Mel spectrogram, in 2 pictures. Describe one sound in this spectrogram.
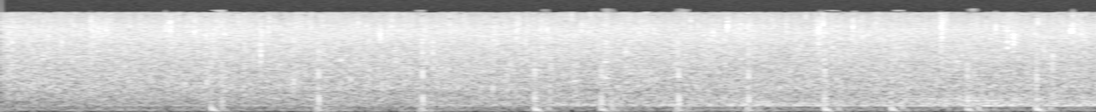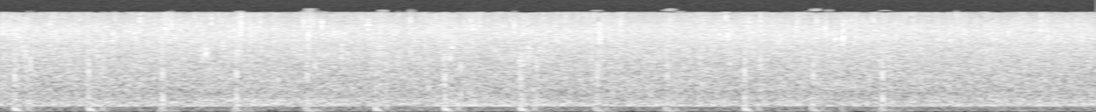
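Footsteps walk on the ground.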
